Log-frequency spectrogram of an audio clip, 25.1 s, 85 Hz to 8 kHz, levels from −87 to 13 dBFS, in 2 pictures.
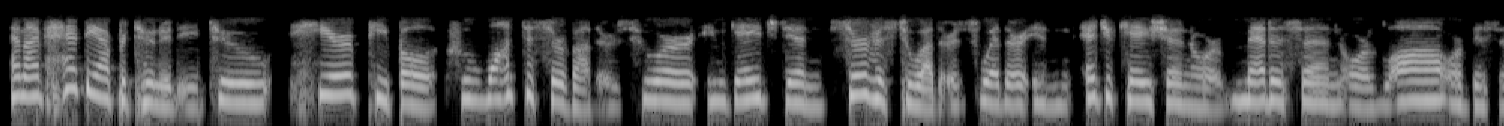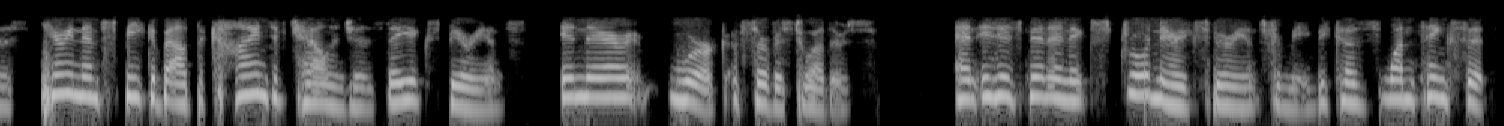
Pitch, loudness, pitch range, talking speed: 215 Hz, -21 LUFS, 190-240 Hz, 140 wpm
